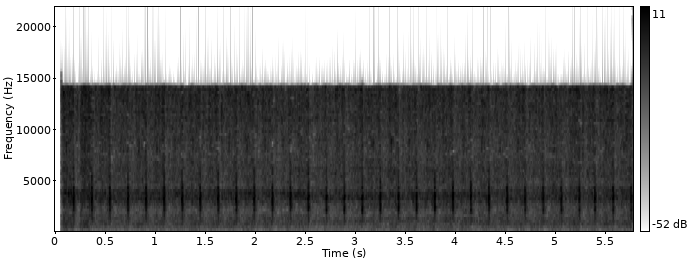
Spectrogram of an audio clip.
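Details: Land Rover 4.6 engine at idle: sharp metallic tapping about three knocks a second over steady idle; internal engine knock, suspected bad rod bearing, collapsed piston skirt or bad lifter, not confirmed.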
